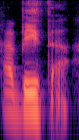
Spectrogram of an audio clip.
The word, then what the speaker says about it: Ibiza: Is it Ibiza or Ibiza? How do I say that to be legit? What was the second one? Ibiza or Ibiza? Ibiza. Yeah, that's what I thought.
